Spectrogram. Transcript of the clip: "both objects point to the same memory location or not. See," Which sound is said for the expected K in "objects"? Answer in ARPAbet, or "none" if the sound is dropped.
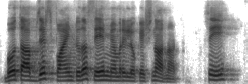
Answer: none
